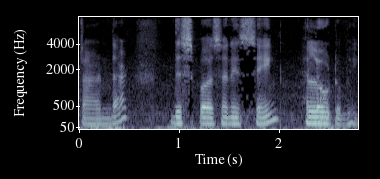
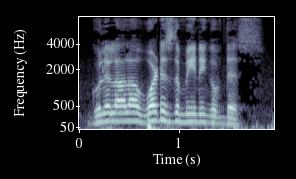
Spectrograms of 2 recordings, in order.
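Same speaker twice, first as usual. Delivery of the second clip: louder, higher, demanding an explanation; angry demand; 4 semitones higher, 5 dB louder than usual. Shown as a demonstration. Teacher demos an angry question to a student. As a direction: snap it out like you're angry. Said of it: "a certain person is angry at someone".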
